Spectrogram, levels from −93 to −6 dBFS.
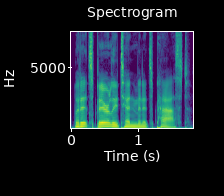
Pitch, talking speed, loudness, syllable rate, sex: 135 Hz, 195 wpm, -16 LUFS, 6.0 syllables/s, male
